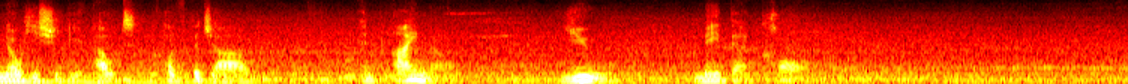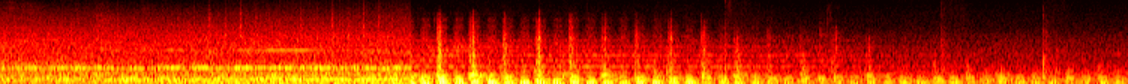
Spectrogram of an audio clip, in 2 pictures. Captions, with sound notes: You know he should be out of the job. And I know you made that call. (city sounds) (suspenseful music) (footsteps tapping)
